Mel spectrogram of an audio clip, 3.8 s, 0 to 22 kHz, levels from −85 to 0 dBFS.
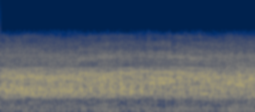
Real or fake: fake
